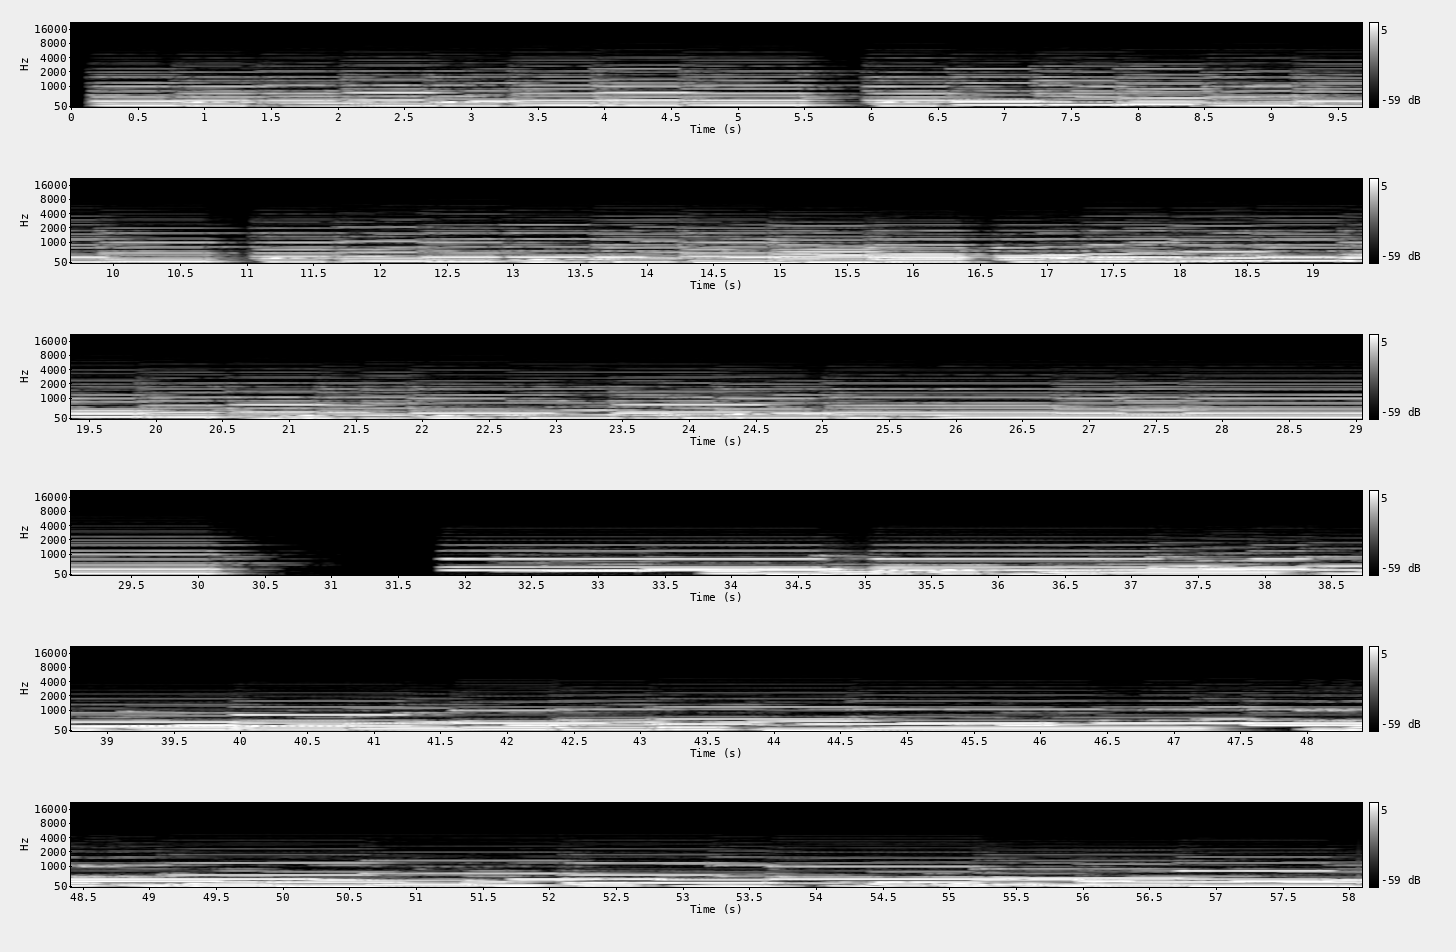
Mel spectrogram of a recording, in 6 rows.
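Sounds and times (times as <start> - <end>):
classical organ music: 0.2 - 30.7, 31.8 - 58.0.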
